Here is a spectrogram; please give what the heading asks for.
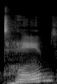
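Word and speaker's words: Thames: one does in London called the tames is how they pronounce it and up until this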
